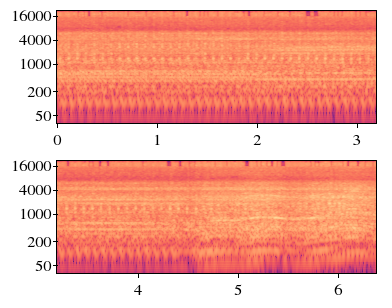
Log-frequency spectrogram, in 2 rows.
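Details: Subaru EJ205 turbo, over 200,000 km, about −15 °C outside: cold idle has a sharp regular tapping knock, about four a second, with a rev blip; it seems to fade once warm. Oil changed every 5–6k km, no oil use, compression 13.5–14, boost 0.7; cause unconfirmed.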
